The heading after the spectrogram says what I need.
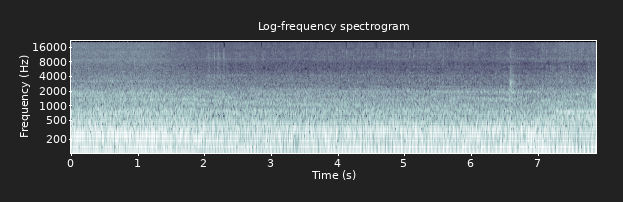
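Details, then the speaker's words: New Lincoln Ranger 330MPX welder generator, first startup after priming the fuel pump, at idle: steady, even low drone with no misses, knocks or hunting; smooth, healthy idle. "pretty smooth."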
